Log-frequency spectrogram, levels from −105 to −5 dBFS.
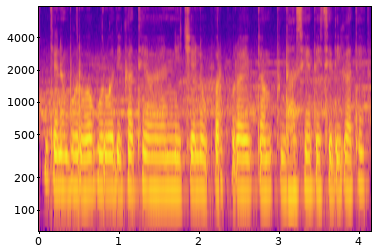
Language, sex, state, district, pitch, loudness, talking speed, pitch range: Chhattisgarhi, male, Chhattisgarh, Sukma, 155 Hz, -17 LUFS, 230 wpm, 150-160 Hz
